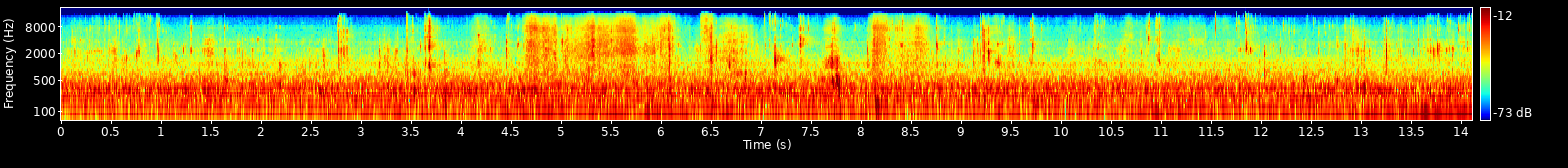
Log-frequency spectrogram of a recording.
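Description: A person biting into and chewing a chicken burrito close to the microphone: soft, wet mouth clicks and smacks scattered throughout, over a faint steady low hum.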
